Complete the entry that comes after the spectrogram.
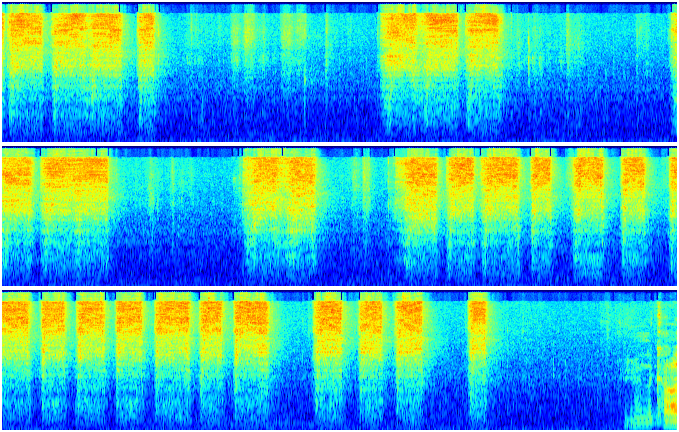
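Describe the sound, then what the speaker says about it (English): Repeated bursts of aerosol cleaning spray onto a CF Moto engine part, short hissing blasts separated by pauses and coming faster toward the end. "So let's give this yet another spray."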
